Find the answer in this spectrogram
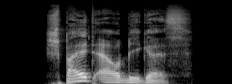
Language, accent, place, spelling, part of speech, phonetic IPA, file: German, Germany, Berlin, spalterbiges, adjective, [ˈʃpaltˌʔɛʁbɪɡəs], De-spalterbiges.ogg
- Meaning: strong/mixed nominative/accusative neuter singular of spalterbig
